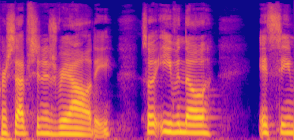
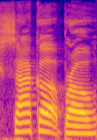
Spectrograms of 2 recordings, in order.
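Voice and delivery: put-on tough bro talk; 3 dB louder than usual. Retelling how she talks to her partner about feelings: imitating a blunt Massachusetts attitude. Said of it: "I'm so Massachusetts".

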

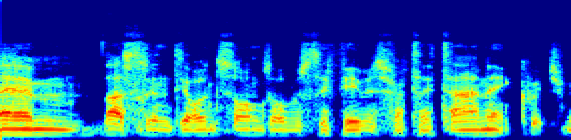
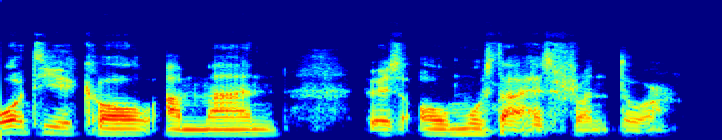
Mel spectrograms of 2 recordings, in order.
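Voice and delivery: ordinary talk

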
